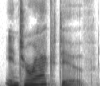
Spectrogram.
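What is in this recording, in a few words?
"interactive", English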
